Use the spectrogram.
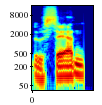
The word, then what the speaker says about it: Lucerne: But yeah, that's an interesting town because there's two ways to really pronounce it: Lucerne and Luzern.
